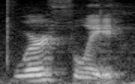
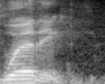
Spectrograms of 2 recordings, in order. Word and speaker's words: Worthy: Worthly. No L. It's worthy. Earthy with a W.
